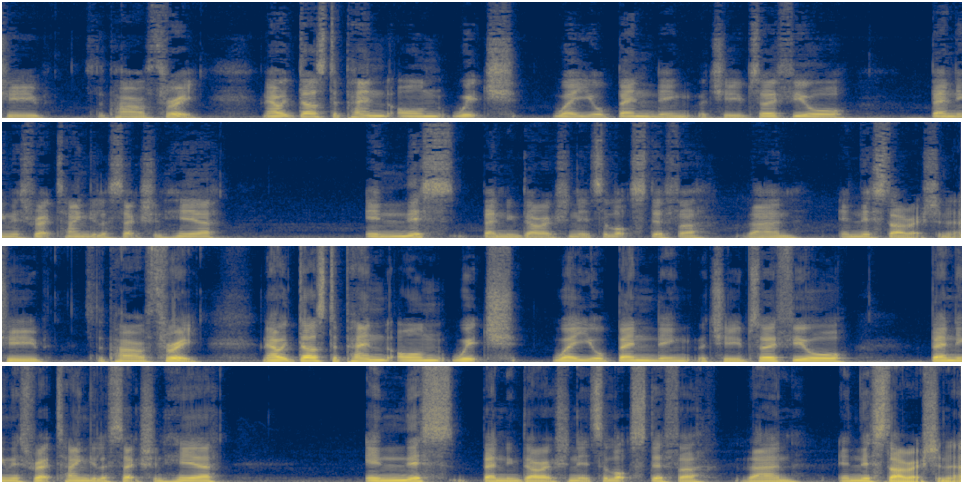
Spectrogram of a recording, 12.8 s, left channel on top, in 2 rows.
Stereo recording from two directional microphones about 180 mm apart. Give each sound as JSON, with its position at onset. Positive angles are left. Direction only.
{"t": 0.0, "sound": "speech", "side_deg": -60}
